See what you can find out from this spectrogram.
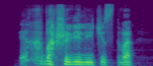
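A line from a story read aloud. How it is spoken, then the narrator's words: Laughing. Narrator (Russian): засмеялся Жак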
